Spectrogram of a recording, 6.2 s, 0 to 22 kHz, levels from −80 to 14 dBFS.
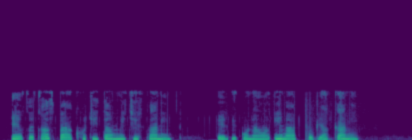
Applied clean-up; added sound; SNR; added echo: neural separator model SepFormer DNS4.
